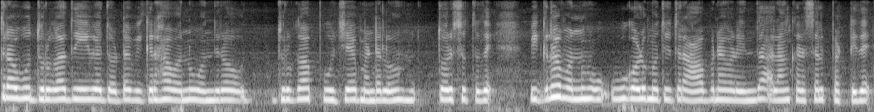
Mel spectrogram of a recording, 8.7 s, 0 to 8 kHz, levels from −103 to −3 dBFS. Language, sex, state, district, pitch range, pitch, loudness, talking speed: Kannada, female, Karnataka, Bangalore, 220-240 Hz, 230 Hz, -14 LUFS, 110 wpm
